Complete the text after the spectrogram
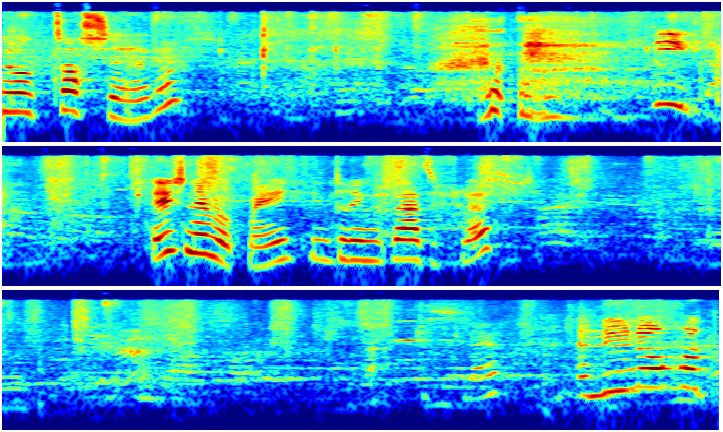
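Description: A young girl talks and squeals excitedly close by.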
